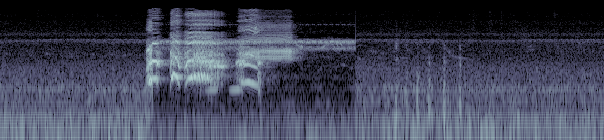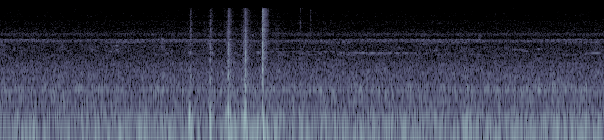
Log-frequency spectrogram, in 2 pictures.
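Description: Red junglefowl rooster crowing once, a loud call of about two seconds starting about a second and a half in and cutting off abruptly. A few sharp clicks follow near the end.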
